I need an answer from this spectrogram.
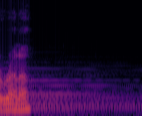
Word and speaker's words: Rena: That the character's name was in fact not Rina, but Rena.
